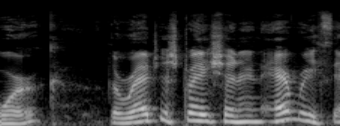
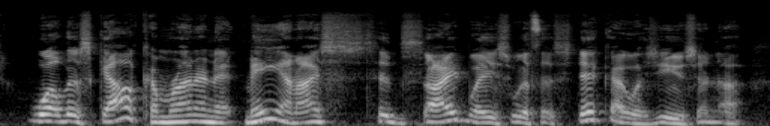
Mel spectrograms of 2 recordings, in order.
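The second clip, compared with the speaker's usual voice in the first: usual speaking voice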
